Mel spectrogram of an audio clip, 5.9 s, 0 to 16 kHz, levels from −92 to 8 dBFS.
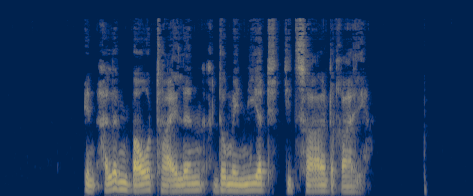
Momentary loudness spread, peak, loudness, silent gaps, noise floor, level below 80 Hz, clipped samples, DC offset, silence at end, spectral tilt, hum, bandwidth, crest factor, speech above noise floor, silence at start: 11 LU; -6 dBFS; -26 LUFS; none; -83 dBFS; -66 dBFS; under 0.1%; under 0.1%; 1.35 s; -5.5 dB/octave; none; 11.5 kHz; 20 dB; 58 dB; 1.05 s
